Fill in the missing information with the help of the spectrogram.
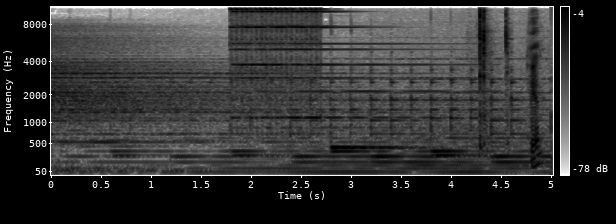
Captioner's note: phone ringing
